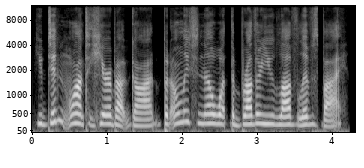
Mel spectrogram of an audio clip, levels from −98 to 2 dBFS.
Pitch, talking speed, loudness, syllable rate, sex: 220 Hz, 250 wpm, -20 LUFS, 5.4 syllables/s, female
